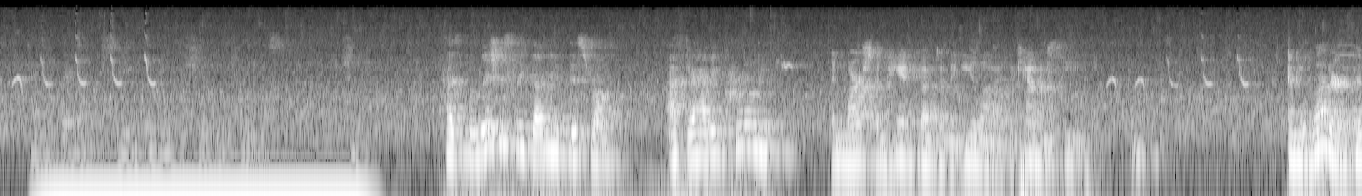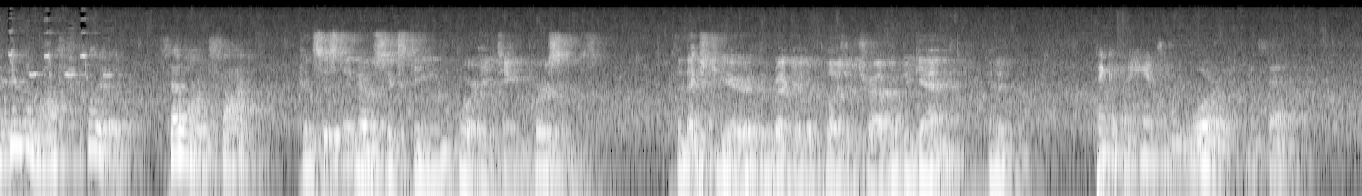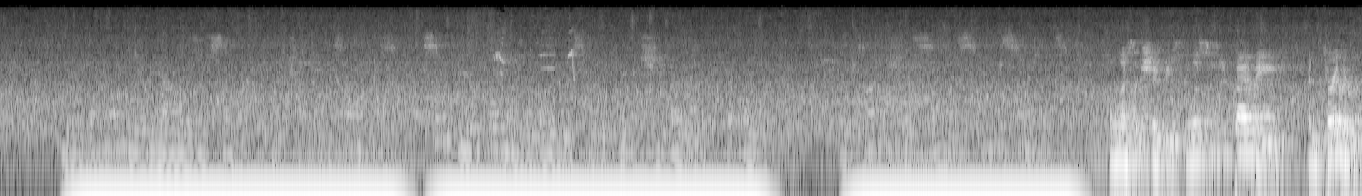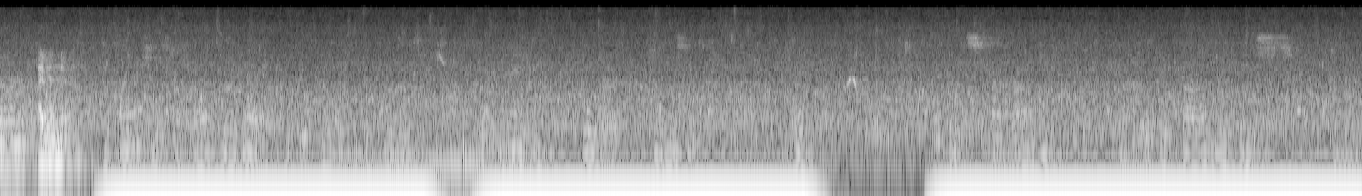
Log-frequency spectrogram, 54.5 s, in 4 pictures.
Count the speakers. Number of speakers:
five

